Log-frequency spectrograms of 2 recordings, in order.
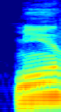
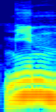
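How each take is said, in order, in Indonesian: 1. Bunyi n melebur ke dalam bunyi r setelahnya. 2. Bunyi n diucapkan dengan jelas sebagai n. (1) "suara nun sukunnya dimasukkan ke dalam huruf ro" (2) "jangan dibaca min"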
